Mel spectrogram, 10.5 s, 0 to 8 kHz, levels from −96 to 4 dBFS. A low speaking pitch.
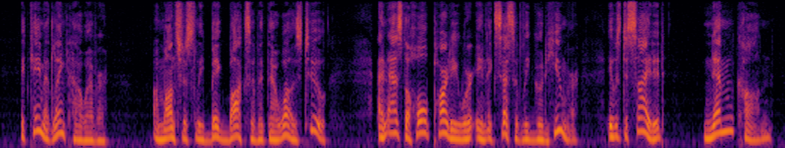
Yes: low, 130 Hz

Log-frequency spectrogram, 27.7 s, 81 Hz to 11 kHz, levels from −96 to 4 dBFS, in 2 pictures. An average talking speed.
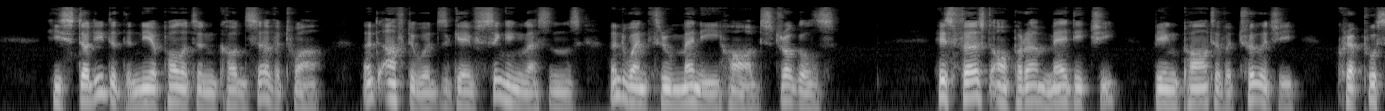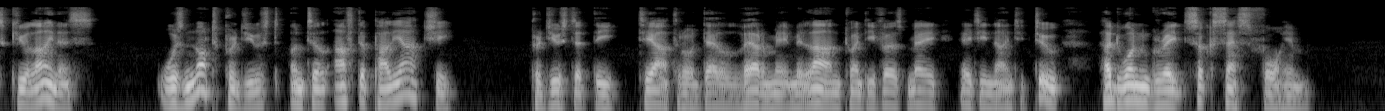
No: slow, 105 wpm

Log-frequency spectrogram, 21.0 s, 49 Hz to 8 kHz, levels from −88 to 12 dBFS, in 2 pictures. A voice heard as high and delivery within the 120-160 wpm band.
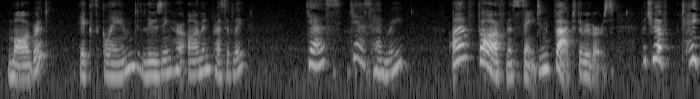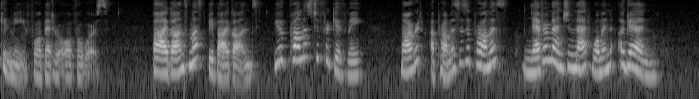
Yes: high, 220 Hz; average, 145 wpm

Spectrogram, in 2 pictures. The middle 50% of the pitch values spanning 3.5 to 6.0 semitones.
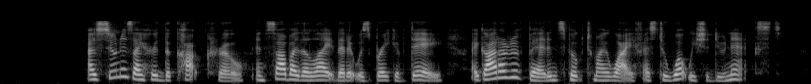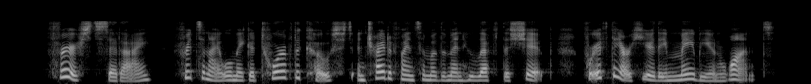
Yes: average, 4.4 semitones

